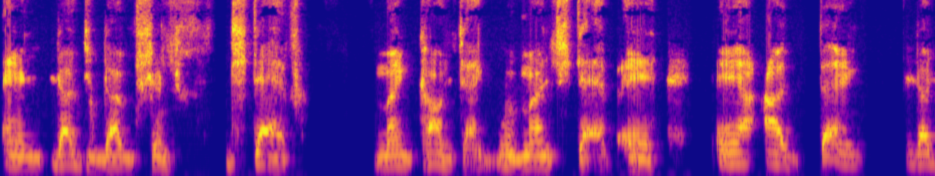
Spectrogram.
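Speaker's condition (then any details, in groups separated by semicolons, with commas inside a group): Cerebral palsy with speech impediment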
